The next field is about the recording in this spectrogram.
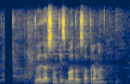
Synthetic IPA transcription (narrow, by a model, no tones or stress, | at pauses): d̪ujɦʌd͡zarsʌ̃j̃t̪is̬bʱʌd̪ʌwsʌt̪rʌma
